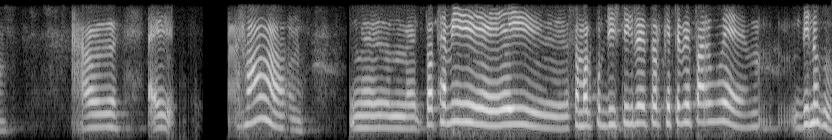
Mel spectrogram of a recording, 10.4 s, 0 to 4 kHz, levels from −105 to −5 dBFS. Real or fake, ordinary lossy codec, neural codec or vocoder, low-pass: real; none; none; 3.6 kHz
